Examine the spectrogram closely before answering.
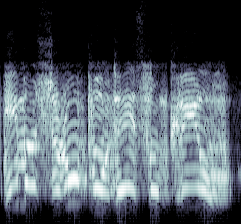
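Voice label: Serbian right wing mood high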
